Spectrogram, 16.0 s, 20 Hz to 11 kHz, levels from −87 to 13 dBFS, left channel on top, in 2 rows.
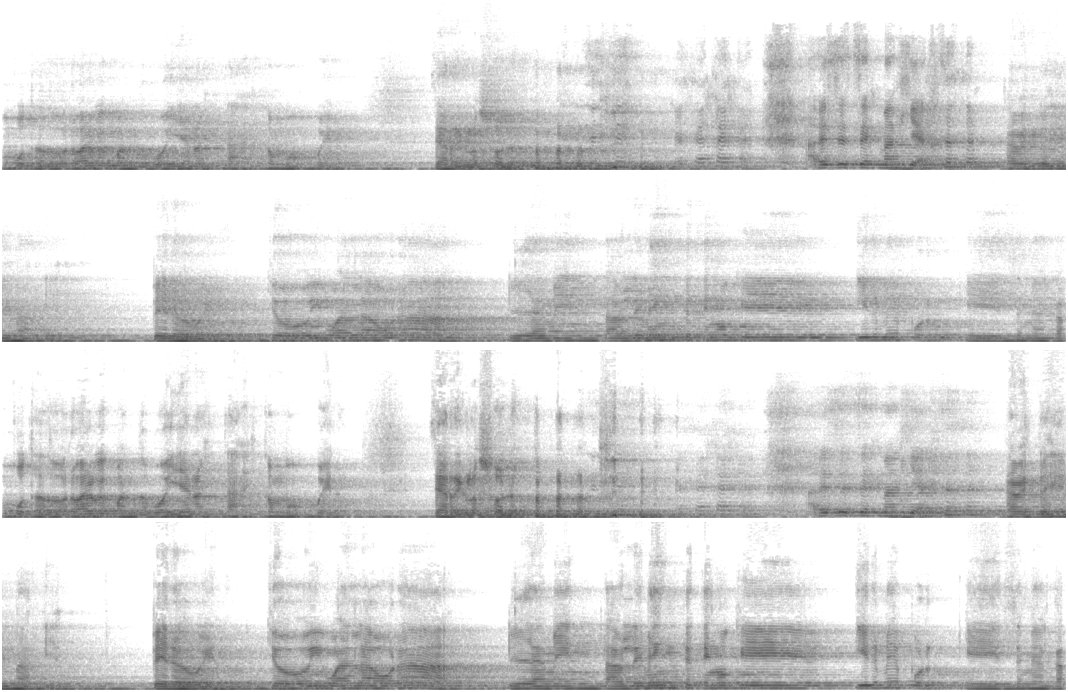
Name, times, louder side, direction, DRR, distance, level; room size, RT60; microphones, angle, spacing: voice 1, 0.0-2.6 2.8-3.0 3.2-4.9 6.7-6.8 7.5-8.5 9.1-11.4 11.8-15.9, right 1 dB, 50° right, 5 dB, 1.8 m, -25 dB
voice 2, 4.4-4.7 5.1-7.3, left 2 dB, 45° left, 6 dB, 1.7 m, -30 dB
18.0 x 16.0 x 9.5 m, 3.0 s
head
